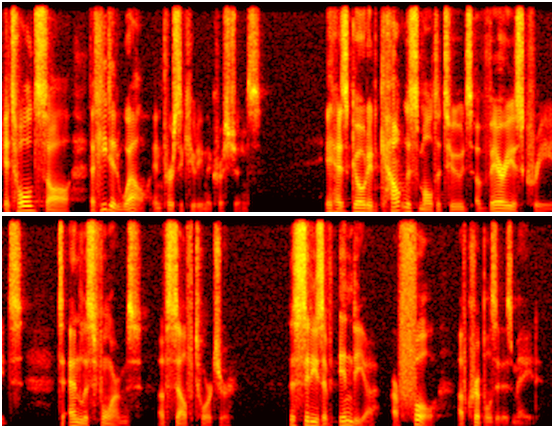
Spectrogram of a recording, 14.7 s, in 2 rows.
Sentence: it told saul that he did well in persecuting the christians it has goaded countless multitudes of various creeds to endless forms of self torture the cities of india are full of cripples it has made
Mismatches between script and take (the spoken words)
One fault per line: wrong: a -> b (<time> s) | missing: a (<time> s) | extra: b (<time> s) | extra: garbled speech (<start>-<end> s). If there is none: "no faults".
no faults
